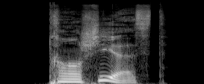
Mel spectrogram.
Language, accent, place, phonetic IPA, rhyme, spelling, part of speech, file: German, Germany, Berlin, [ˌtʁɑ̃ˈʃiːɐ̯st], -iːɐ̯st, tranchierst, verb, De-tranchierst.ogg
- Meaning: second-person singular present of tranchieren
